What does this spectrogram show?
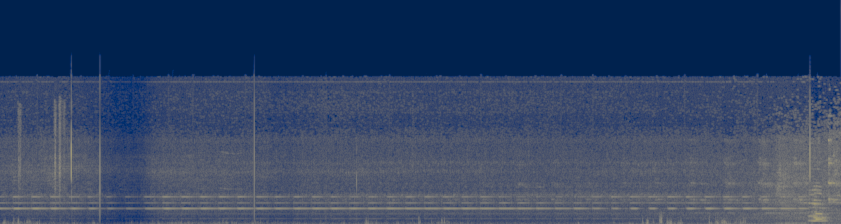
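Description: Metra commuter train approaching, cab car leading: a low rumble building near the end, then a short loud horn sound just before it reaches the microphone, over uneven wind rumble on the microphone.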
